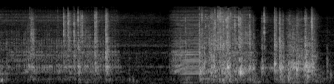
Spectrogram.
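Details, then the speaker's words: RCA VR335 VCR after cleaning the mode switch; short bursts of motor whirr between crisp mechanism clicks, no grinding or dragging; rewind noise gone, auto stop works; normal tape mechanism operation. "it mechanism work works perfectly so that's great"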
